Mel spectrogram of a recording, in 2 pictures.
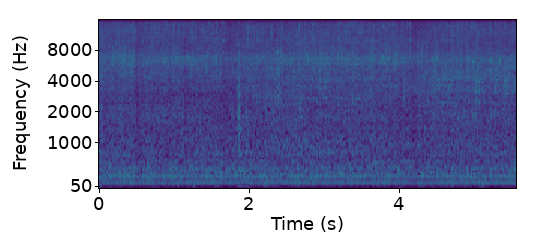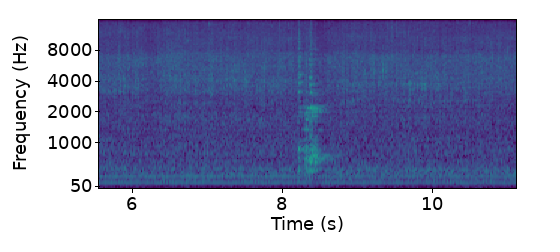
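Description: Cauliflower frying and being stirred into a cooked-down spice paste in a pan gives a steady, close sizzle and hiss throughout, with a brief louder scrape or splash of stirring near the end.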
